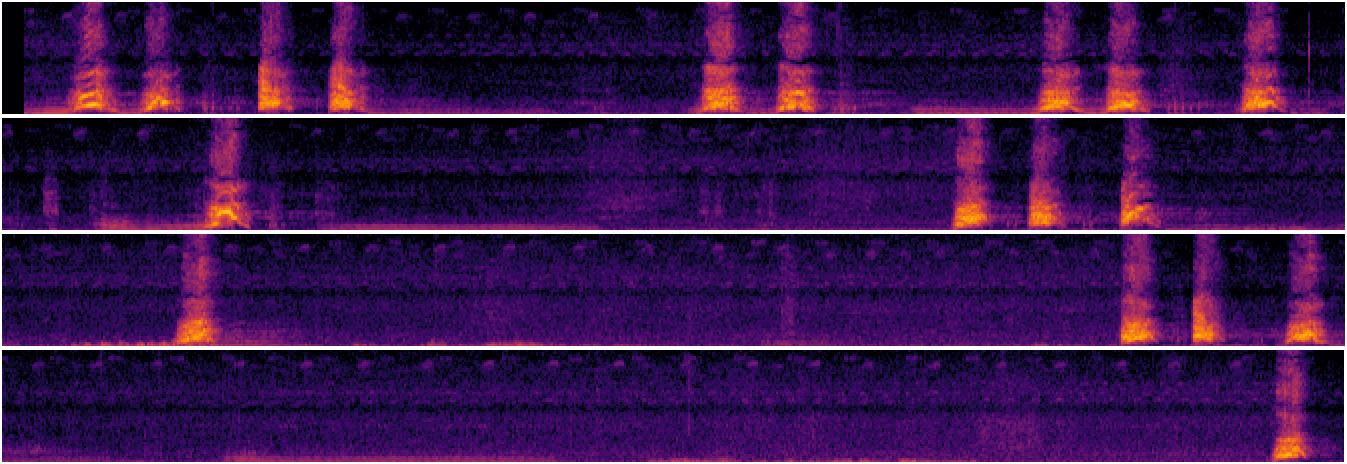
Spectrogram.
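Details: Ellie the dog barks at her own reflection in a car: sharp broadband barks in quick clusters of two to four, separated by low whining growls and pauses.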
